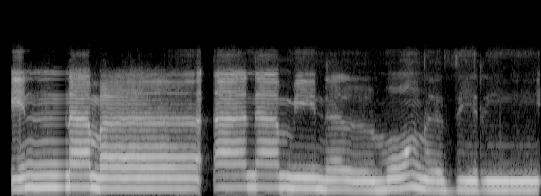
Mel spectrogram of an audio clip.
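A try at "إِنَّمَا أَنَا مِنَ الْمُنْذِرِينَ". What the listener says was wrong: Munzirin, ini ro. Di kalian itu kadang-kadang ada titiknya. Itu enggak ada. Munzirin. Titiknya hilangin. Titiknya hilangin. Enggak ada titiknya di situ ya. Innama ana minal munzirin.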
